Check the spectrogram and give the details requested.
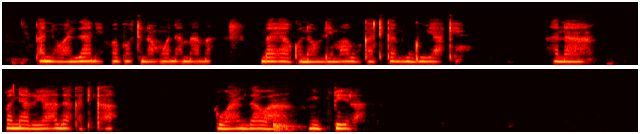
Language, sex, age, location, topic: Swahili, female, 18-24, Nakuru, education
